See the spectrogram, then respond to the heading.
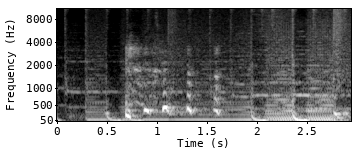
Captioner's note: laughing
